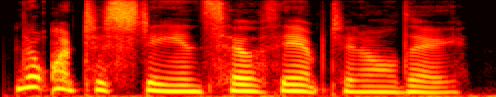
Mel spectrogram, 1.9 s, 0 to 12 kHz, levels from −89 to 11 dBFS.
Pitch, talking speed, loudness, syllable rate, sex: 220 Hz, 290 wpm, -16 LUFS, 6.8 syllables/s, female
